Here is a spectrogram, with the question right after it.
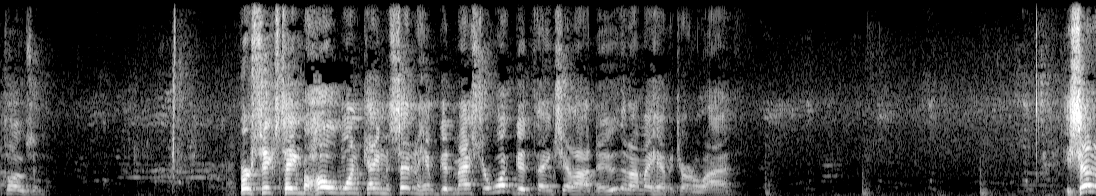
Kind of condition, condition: setting, large echoing room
